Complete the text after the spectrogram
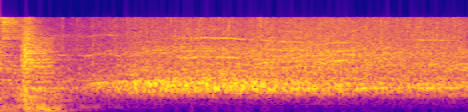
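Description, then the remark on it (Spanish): Audience applause with cheering: a loud opening burst, then a steady, dense wash of clapping and scattered whoops that holds at an even level to the end, with no talking. “Quiero compartir este aplauso de ustedes con la Versuit”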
